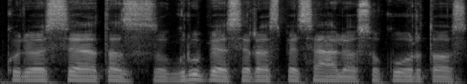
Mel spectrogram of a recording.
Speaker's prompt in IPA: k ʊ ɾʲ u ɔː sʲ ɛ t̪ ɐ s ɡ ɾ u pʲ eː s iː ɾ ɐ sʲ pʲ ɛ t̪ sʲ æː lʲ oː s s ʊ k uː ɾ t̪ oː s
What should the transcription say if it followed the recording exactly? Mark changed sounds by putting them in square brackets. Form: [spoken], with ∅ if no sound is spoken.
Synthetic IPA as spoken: k ʊ ɾʲ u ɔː sʲ ɛ t̪ ɐ s ɡ ɾ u pʲ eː s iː ɾ ɐ sʲ pʲ ɛ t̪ sʲ æː lʲ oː s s ʊ k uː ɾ t̪ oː s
